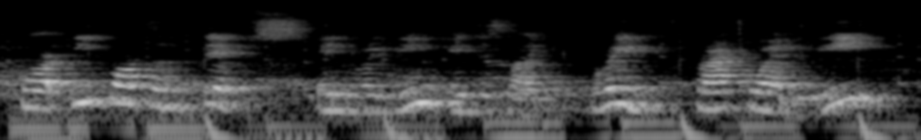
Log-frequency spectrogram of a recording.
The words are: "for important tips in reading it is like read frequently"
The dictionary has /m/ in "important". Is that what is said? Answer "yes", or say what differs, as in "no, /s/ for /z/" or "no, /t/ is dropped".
no, /m/ is dropped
